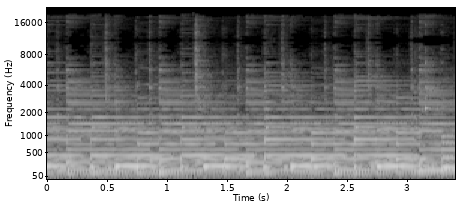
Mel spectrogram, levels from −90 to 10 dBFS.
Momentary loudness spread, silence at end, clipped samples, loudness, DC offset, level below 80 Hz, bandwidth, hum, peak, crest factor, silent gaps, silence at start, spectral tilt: 2 LU; 0 s; under 0.1%; -15 LUFS; under 0.1%; -38 dBFS; 18.5 kHz; none; -2 dBFS; 14 dB; none; 0 s; -6.5 dB/octave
